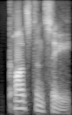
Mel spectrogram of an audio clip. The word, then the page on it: constancy: American English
